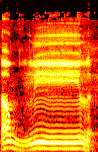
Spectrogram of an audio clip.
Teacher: Ya, kemudian di sini ada huruf ta tipis ta, kemudian huruf dhad ya, huruf dhad sukun tidak dipantulkan ya, melainkan hanya dialirkan suaranya dari hafatul lisan ya, dari bagian sisi sisi lidah yang disentuhkan ke bagian gigi geraham ya. Fi tadlil, kemudian huruf lam terakhirnya dibaca tipis dan tidak dipantulkan.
